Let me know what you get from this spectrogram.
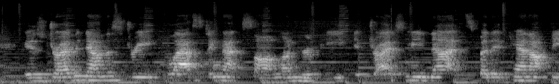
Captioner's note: laughing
